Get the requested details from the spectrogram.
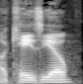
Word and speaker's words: Ocasio: Ocasio? How would you say that? – Ocasio. – Ocasio. – Okay.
